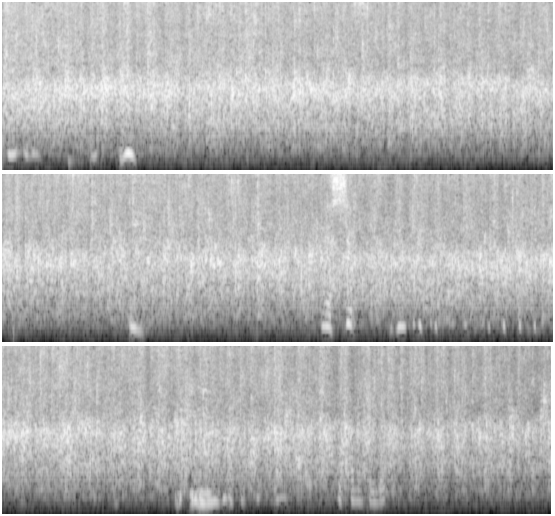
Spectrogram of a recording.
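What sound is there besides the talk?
audience applause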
